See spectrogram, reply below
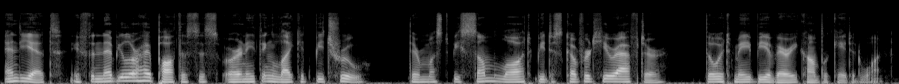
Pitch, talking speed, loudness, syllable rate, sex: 120 Hz, 195 wpm, -21 LUFS, 5.9 syllables/s, male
